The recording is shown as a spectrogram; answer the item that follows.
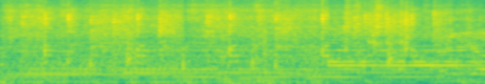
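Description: Background music with long held notes.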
